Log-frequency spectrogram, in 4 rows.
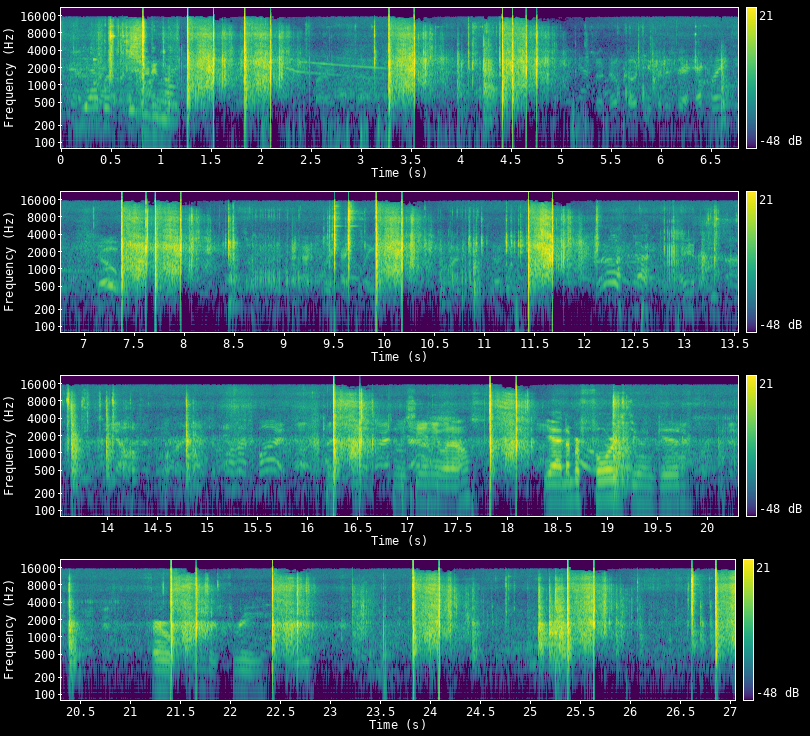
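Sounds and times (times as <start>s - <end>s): pistol shots: 1.2s - 2.4s, 3.2s - 5.1s, 7.4s - 8.4s, 9.8s - 10.6s, 11.4s - 12.1s, 16.2s - 16.8s, 17.8s - 18.4s, 21.4s - 24.5s, 25.1s - 26.0s, 26.6s - 27.0s.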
